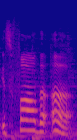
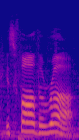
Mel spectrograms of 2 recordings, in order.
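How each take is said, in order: First: Father and up are kept apart, unlinked. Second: Father and up run together as one unit. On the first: The speaker calls it right. "You would say is father up, like that. So you wouldn't connect father and up" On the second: The speaker calls it wrong. "you wouldn't say is father up"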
